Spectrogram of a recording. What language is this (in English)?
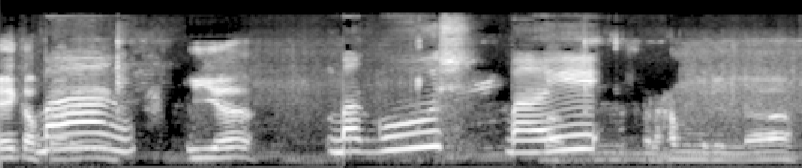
Indonesian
